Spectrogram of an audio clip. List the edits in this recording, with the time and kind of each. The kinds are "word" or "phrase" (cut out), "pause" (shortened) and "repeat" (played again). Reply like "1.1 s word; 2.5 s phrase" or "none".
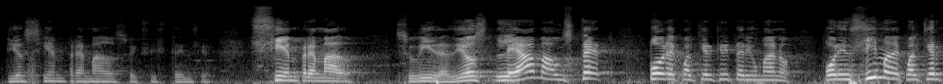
6.7 s word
